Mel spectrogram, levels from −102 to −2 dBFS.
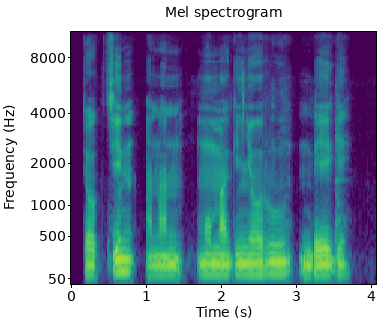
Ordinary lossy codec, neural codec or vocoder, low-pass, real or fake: none; none; none; real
